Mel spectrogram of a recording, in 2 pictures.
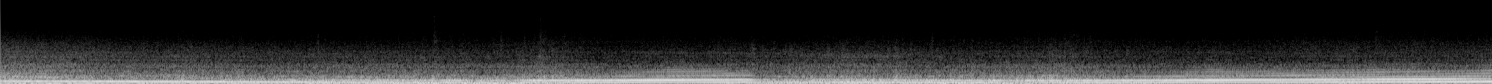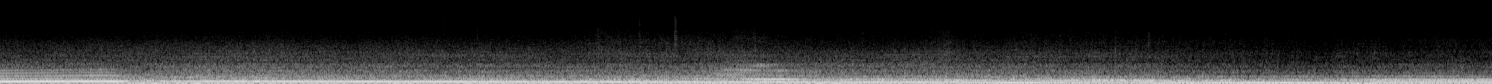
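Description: Nissan Juke's engine being driven hard around a race track: the revs climb steadily and drop sharply twice, then ease down with a brief dip before climbing again near the end.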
